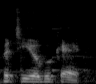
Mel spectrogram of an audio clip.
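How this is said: It is said in a put-on French accent. "put a bad French accent on it"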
